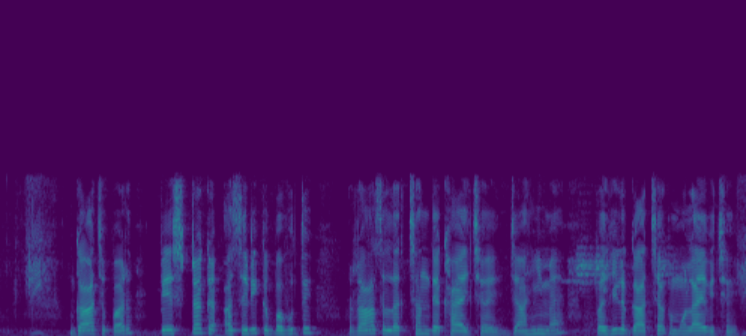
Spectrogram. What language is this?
Maithili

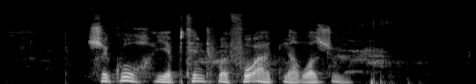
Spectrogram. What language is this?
Kabardian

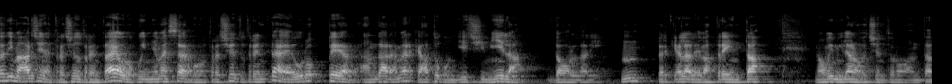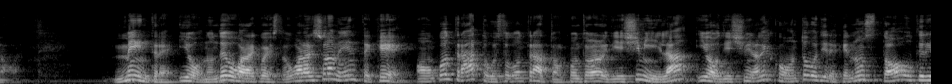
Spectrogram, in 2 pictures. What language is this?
Italian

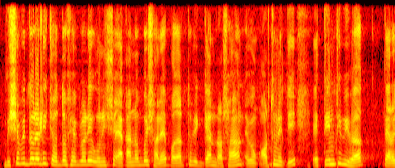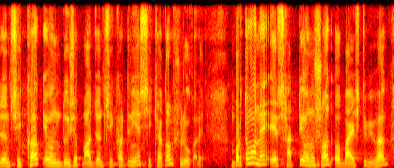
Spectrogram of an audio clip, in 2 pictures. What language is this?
Bangla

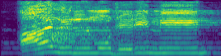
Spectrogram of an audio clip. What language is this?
Arabic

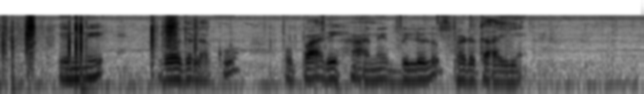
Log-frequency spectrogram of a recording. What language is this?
Telugu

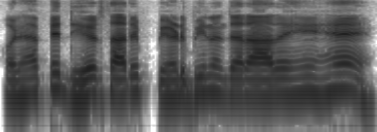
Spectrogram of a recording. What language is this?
Hindi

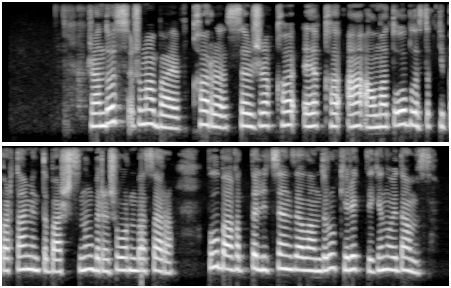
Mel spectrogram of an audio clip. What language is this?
Kazakh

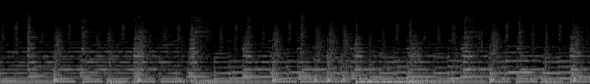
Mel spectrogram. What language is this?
Indonesian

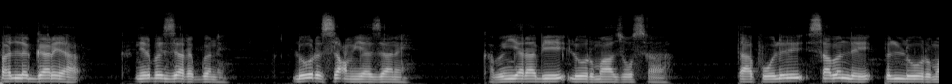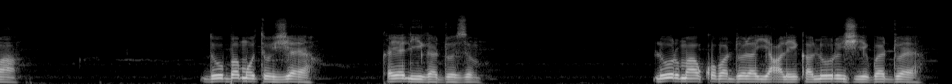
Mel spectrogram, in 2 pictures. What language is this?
Dagbani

